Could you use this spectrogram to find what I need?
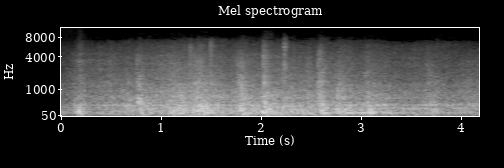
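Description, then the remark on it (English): A train pulls away from a station platform, rolling along steadily with a low, continuous rumble and a series of rhythmic rail clacks, heard from inside a carriage, with no voices. “Rave watches out the window as the train pulls off, then relaxes a little.”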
